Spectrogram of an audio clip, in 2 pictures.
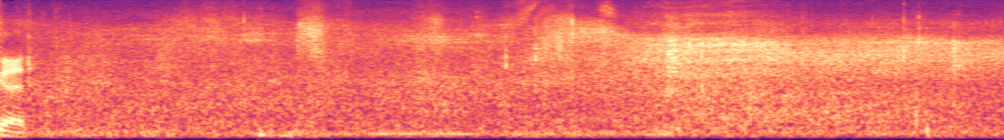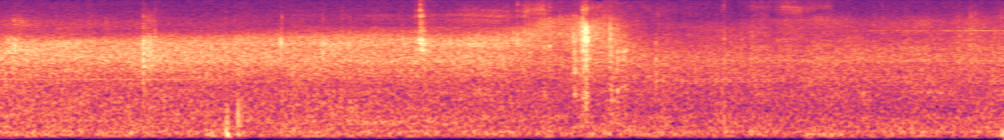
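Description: Steady outdoor city background noise, a mix of distant traffic and wind, with a few faint clicks.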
